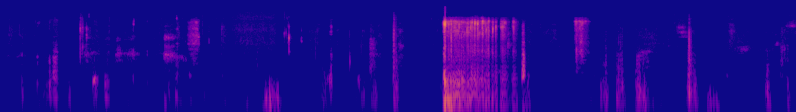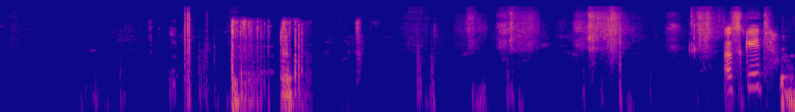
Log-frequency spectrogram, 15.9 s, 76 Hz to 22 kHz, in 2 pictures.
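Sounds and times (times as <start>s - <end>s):
fart blown directly into a microphone: 4.4s - 6.0s, 10.2s - 11.1s
speech: 15.2s - 15.8s.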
